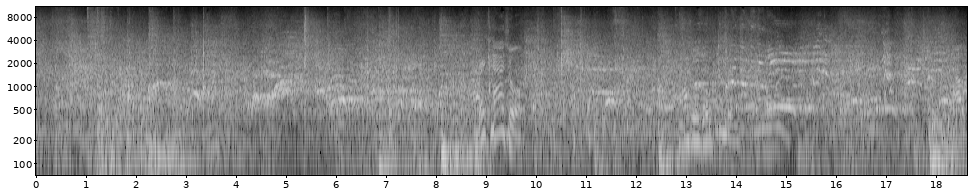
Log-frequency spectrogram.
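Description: Skates scrape across the ice in an echoing arena.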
